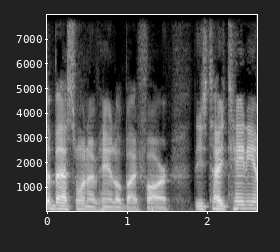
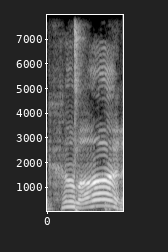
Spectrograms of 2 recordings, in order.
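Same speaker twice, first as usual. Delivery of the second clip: ordinary talk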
